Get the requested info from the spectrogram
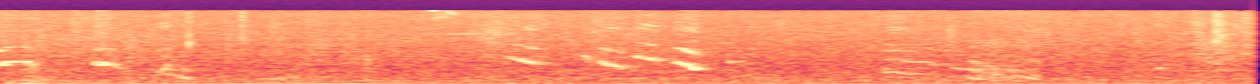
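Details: Female mame shiba inu puppy whimpering: a run of short, high, thin whines that slide downward, loosely spaced and bunching up near the middle, over a low steady background hum.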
